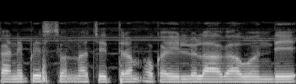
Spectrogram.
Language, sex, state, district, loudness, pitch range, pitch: Telugu, male, Telangana, Mahabubabad, -15 LUFS, 125-130 Hz, 125 Hz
